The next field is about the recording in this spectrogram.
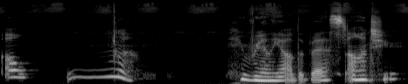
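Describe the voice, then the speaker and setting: A woman voicing a playful, sweet, eager young female fox spirit in a soft ASMR roleplay, cooing and giggly, often slipping into breathy whispers. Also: fairly high pitch, big pitch swings, slow pace, full character voice. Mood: delighted, touched. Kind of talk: ASMR roleplay, speaking softly to the listener.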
